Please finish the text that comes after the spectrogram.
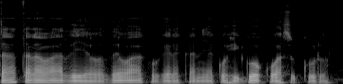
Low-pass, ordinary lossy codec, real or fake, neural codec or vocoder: none; none; real; none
